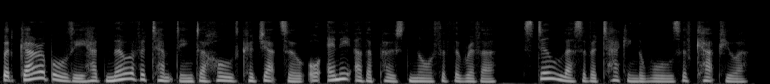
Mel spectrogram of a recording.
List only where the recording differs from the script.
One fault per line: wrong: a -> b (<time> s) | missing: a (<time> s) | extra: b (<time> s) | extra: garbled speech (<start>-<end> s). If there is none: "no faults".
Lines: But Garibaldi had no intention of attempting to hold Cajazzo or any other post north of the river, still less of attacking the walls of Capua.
missing: intention (1.3 s)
